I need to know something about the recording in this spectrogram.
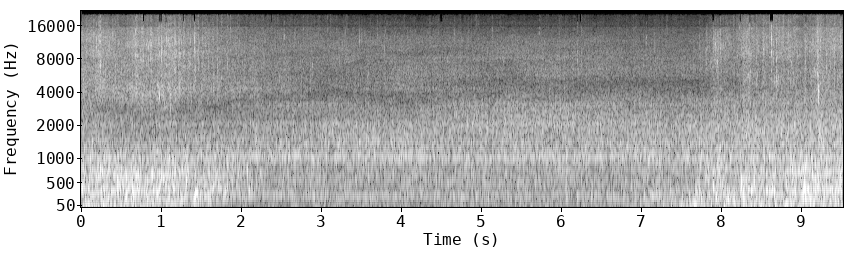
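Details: Spa blower that would not run when the pool was opened, now working after an air switch repair: a steady, low drone with water bubbling and gurgling throughout; the blower runs normally and pushes air.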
